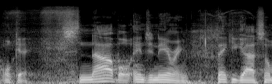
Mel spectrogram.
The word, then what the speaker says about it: Schnabel: me with the company name how do you pronounce that schnabel okay schnabel engineering thank you guys so much for joining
